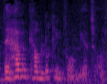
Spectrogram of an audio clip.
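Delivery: very soft, understated heartbreak; quietly hurt child. Acted. Boy tells rebbe nobody came looking, quietly hurt. Boy's sad punchline.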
